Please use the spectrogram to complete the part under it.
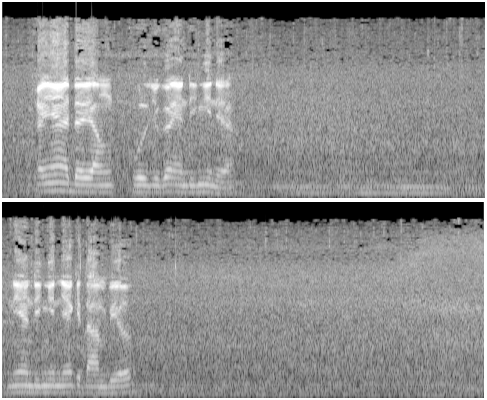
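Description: Water pours from a dispenser into a plastic bottle.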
